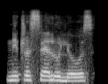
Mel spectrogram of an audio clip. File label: "nitrocellulose", Indian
